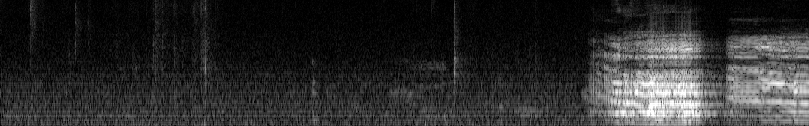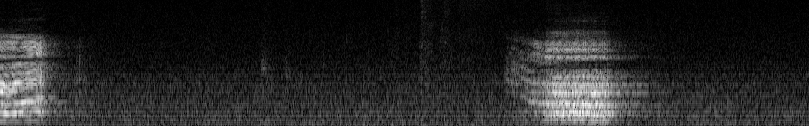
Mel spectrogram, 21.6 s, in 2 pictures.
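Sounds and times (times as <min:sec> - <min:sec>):
quiet rustling: 0:00.0 - 0:07.4, 0:14.2 - 0:17.5
red deer roaring: 0:07.8 - 0:11.9, 0:17.5 - 0:19.6.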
